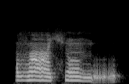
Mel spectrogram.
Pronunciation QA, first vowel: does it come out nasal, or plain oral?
nasal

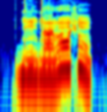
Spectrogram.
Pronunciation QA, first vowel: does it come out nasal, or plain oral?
nasal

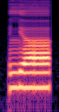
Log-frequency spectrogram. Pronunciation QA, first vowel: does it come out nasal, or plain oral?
oral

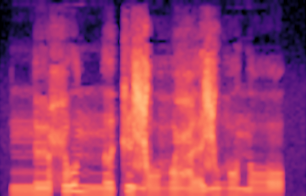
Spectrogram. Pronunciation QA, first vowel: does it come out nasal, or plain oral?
oral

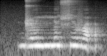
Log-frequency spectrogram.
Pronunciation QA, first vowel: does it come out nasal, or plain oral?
oral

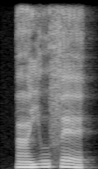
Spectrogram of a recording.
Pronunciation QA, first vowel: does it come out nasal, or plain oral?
nasal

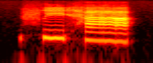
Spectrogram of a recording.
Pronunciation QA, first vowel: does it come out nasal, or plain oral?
nasal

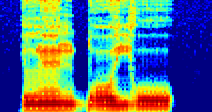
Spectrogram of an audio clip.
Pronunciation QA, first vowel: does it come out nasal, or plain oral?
nasal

